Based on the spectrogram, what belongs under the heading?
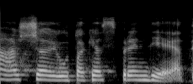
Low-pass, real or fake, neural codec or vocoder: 10.8 kHz; fake; vocoder, 44.1 kHz, 128 mel bands, Pupu-Vocoder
